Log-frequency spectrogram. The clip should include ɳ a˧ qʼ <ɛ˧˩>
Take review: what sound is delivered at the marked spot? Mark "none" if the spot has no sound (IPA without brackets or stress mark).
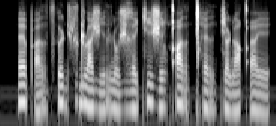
e˧˩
